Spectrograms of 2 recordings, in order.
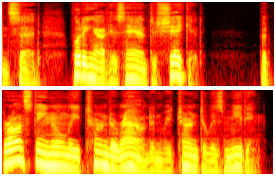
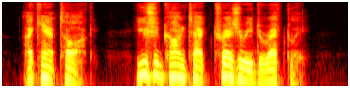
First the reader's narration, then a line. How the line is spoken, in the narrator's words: he said stiffly to Wiseman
